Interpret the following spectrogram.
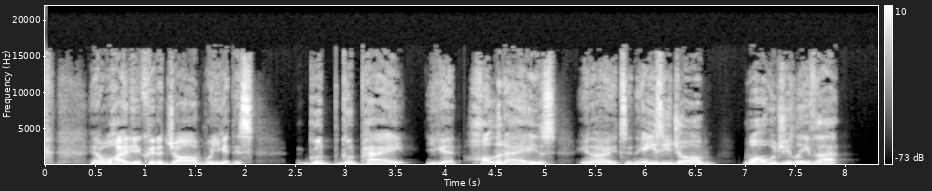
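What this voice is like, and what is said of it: Imitates another person's accent. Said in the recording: “I don't know why I'm doing this accent, but that's how they talk.”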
